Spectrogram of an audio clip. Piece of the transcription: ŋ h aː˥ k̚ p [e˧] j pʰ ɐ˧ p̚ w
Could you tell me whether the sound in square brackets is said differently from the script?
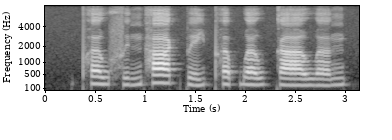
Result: yes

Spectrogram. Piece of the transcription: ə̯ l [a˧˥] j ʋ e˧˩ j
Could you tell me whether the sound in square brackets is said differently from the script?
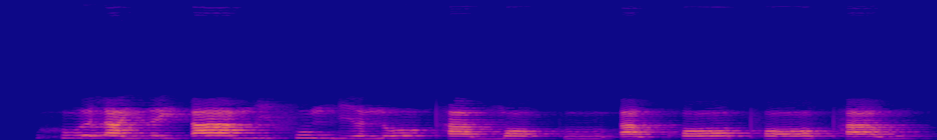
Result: yes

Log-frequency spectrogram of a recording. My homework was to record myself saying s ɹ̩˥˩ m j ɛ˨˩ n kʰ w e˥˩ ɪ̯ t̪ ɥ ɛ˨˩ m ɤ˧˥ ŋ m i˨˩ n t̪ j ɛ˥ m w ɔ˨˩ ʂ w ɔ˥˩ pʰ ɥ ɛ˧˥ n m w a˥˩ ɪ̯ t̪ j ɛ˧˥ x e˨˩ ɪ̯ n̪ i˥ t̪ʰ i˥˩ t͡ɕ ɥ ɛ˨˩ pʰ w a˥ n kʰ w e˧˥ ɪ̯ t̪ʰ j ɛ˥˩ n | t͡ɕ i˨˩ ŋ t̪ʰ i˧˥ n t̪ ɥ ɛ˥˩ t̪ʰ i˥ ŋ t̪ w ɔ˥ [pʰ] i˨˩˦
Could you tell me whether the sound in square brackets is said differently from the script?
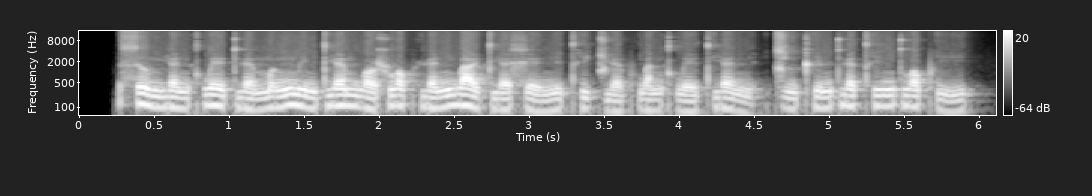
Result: no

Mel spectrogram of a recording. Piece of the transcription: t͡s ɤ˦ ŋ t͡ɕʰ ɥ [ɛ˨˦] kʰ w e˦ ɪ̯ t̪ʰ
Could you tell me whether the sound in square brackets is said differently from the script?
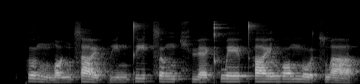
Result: no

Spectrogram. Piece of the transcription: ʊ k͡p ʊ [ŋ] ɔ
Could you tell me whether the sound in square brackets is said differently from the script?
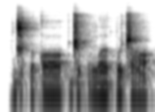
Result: yes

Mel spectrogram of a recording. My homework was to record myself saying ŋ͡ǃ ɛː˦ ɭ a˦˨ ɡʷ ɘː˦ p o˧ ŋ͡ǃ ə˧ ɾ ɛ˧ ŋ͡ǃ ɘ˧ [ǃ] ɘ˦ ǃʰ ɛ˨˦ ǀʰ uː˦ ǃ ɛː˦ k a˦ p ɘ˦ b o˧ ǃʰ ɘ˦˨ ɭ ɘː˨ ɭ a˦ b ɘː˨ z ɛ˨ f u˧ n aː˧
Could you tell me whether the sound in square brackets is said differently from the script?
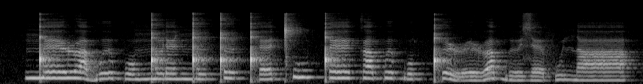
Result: no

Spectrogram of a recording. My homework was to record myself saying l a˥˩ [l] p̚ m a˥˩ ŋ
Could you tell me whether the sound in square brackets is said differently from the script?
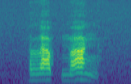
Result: yes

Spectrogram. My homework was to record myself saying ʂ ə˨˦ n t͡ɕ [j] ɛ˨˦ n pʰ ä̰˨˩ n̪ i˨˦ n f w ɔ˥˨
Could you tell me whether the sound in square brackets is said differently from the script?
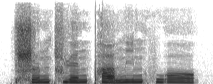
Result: yes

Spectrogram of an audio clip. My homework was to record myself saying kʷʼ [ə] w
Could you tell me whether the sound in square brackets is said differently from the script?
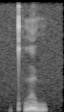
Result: no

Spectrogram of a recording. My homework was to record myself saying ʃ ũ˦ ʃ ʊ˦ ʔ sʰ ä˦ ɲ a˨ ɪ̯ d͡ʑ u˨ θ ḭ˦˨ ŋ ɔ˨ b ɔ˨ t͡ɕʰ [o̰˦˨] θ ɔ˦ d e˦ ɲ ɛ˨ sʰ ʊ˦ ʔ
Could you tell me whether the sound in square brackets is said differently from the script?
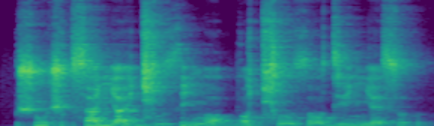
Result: yes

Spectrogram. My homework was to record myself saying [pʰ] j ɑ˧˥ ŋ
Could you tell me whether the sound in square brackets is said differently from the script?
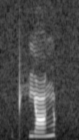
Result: no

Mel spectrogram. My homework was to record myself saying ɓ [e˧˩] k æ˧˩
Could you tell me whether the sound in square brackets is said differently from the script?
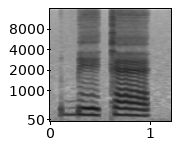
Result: no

